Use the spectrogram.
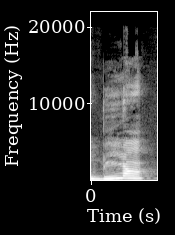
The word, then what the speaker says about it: blanc: Et puisque c'est un, alors je mets blanc. AN et à la fin un C que je ne prononce pas.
